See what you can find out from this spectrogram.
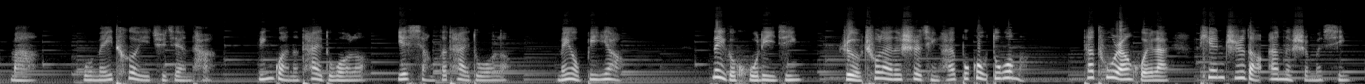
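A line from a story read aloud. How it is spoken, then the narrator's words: Calm. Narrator (Chinese): 尚修文的声音却是平静的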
